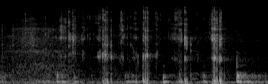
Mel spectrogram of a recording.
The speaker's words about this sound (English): I don't want to chew in the microphone. No, it's too late now. Go ahead. Nope. Chew in the microphone.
